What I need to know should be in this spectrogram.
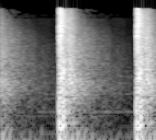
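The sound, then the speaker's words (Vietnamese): A pistol fires twice: two sharp, loud cracks about one second apart, each trailing off in a brief noisy decay over a faint background. “Vị linh mục giơ hai tay về phía trước, anh cầm chặt khẩu súng hơn, rồi một lần nữa bóp cò.”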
